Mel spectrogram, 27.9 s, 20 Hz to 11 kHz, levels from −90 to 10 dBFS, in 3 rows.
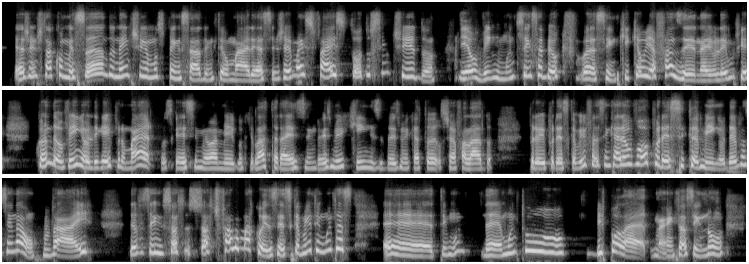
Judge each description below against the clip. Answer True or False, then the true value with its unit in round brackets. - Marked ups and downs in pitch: True (8.5 semitones)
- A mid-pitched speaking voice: False (255 Hz)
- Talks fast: True (210 wpm)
